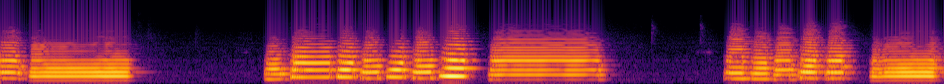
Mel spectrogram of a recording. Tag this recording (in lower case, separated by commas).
brass instrument, music, playing french horn, musical instrument, french horn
